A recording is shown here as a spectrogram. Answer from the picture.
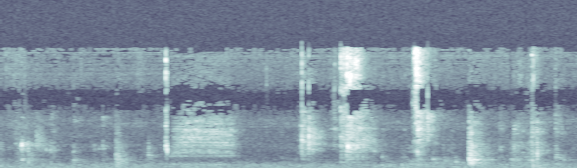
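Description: Near silence with faint eating sounds: a few soft clicks and mouth noises as a person chews a bite of fried tempe mendoan.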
